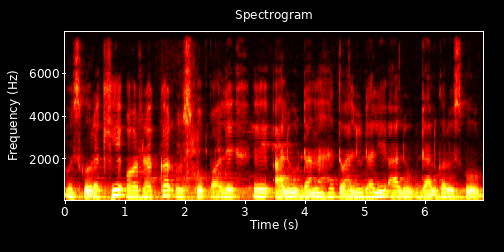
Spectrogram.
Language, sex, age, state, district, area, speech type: Hindi, female, 30-45, Bihar, Samastipur, rural, spontaneous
